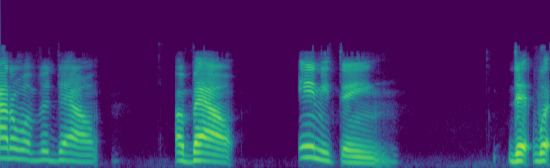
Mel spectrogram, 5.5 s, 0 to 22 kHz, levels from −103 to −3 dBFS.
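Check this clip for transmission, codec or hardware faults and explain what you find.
Nothing stood out on listening to this speech clip, which comes over a Bluetooth mSBC headset link with its content stopping at about 7.2 kHz.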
